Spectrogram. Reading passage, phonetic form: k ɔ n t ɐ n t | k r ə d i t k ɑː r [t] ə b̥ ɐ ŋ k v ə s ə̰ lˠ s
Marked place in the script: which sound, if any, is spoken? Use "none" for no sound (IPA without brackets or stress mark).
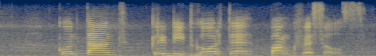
t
